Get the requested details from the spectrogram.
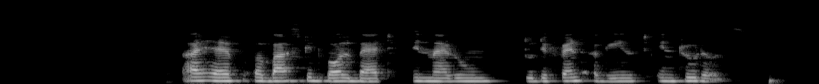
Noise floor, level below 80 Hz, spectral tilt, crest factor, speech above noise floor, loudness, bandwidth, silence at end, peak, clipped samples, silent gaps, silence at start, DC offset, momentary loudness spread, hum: -84 dBFS; -70 dBFS; -11 dB/octave; 18 dB; 58 dB; -27 LUFS; 5.4 kHz; 0.45 s; -10 dBFS; under 0.1%; none; 1.85 s; under 0.1%; 16 LU; none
